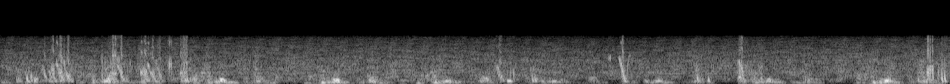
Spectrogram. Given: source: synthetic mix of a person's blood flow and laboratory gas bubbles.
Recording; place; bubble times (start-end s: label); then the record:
Doppler ultrasound of blood flow; precordium
0.13-0.77 s: bubbles
1.00-1.34 s: bubbles
1.38-2.13 s: bubbles
4.95-5.17 s: bubbles
5.27-5.43 s: bubbles
6.08-6.14 s: bubbles
6.17-6.31 s: bubbles
6.93-7.02 s: bubbles
7.05-7.17 s: bubbles
7.36-7.64 s: bubbles
9.17-9.50 s: bubbles
From the record:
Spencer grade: 3 (all of the cardiac periods contain showers or single bubble signals, but not dominating or overriding the cardiac motion signals); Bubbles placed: only in the low amplitude regions of the cardiac cycle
